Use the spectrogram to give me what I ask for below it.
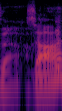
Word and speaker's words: Kazaa: Because Kazaa, is that how you say it?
